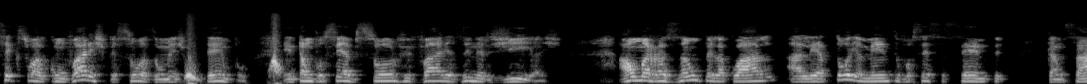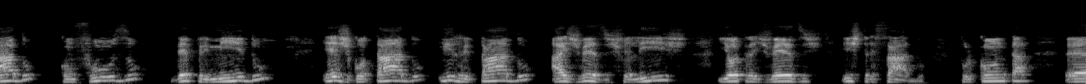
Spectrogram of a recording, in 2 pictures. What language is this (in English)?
Portuguese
